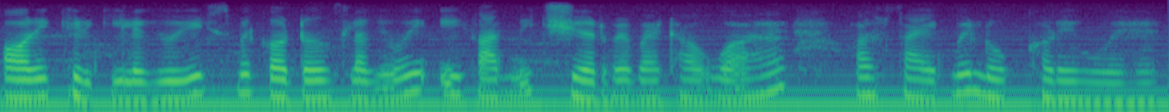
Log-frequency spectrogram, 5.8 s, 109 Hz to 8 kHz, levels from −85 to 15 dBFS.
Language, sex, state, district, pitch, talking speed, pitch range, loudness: Hindi, female, Bihar, Patna, 185 Hz, 255 wpm, 165-190 Hz, -20 LUFS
